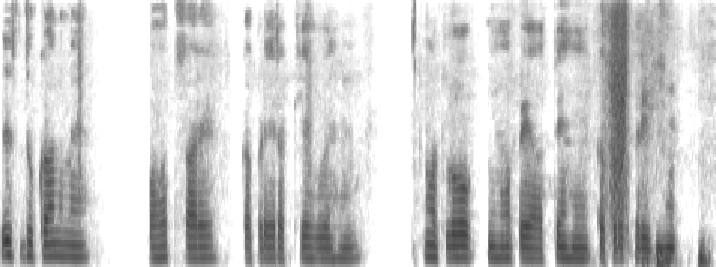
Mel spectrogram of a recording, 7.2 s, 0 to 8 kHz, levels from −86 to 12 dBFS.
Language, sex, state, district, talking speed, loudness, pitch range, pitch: Hindi, male, Bihar, Jamui, 140 wpm, -20 LUFS, 115-130 Hz, 120 Hz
